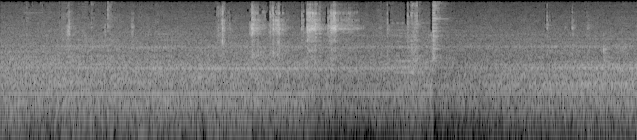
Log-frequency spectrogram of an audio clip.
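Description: Steady hum of a running automatic tape-wrapping machine, with a series of light, irregular clicks and taps that bunch together in the middle.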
